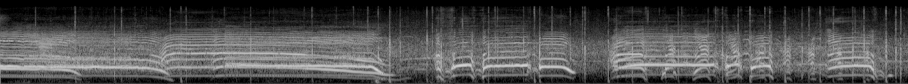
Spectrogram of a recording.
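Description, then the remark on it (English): Loud applause with many voices cheering and whooping over steady clapping for a performed piece from an off-Broadway hip hop theater production, the shouts rising and falling in pitch, briefly dipping around the middle before swelling again. “freedom is just the belief that I should still get some applause”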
